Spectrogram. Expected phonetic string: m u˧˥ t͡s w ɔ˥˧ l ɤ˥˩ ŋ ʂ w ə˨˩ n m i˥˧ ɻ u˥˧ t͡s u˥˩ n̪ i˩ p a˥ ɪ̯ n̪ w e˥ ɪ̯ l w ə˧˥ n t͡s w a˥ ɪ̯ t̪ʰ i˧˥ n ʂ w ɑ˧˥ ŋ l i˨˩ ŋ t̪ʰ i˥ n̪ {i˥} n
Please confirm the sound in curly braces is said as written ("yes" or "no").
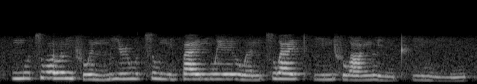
no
